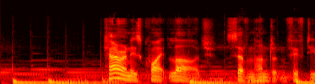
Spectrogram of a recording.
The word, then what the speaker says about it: Charon: fman of the Dead which is why we pronounce the name Sharon not Karen Karen is quite large 750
